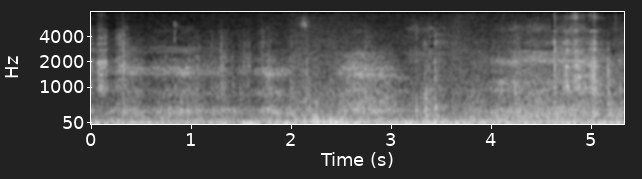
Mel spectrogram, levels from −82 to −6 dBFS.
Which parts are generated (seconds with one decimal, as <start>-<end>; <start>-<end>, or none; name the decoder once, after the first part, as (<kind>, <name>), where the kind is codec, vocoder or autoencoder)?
0.0-2.9 (vocoder, Vocos); 3.8-5.3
